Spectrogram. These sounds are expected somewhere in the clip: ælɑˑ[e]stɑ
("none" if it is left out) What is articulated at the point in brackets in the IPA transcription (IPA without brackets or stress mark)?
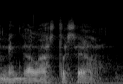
e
